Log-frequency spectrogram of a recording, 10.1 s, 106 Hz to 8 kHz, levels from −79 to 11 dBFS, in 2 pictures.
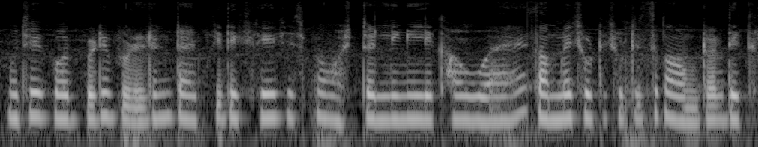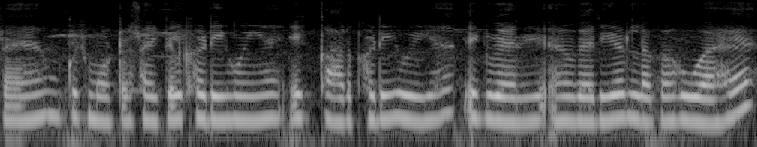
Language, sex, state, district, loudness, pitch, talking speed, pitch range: Hindi, female, Chhattisgarh, Rajnandgaon, -21 LUFS, 245 Hz, 225 wpm, 235-250 Hz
